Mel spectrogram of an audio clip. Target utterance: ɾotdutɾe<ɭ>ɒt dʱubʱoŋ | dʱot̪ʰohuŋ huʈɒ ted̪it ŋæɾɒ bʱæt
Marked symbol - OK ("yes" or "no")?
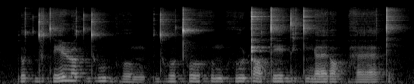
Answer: yes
